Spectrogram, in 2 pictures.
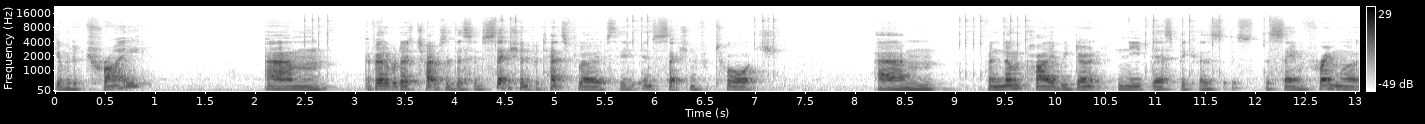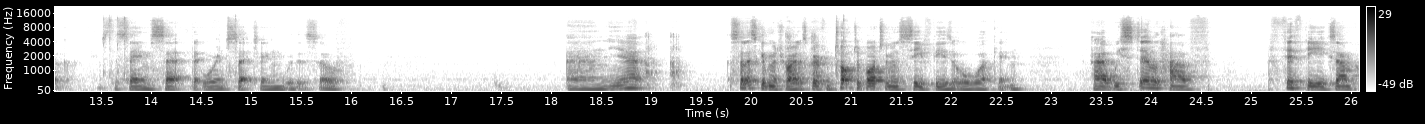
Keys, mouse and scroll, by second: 2.5 click, 4.3 click, 5.7 click, 6.9 click, 9.0 click, 9.7 click, 10.9 click, 11.2 click, 12.1 click, 13.5 click, 14.7 click, 18.9-19.4 scroll down 1, 20.3-20.8 scroll down 1, 20.8 click.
